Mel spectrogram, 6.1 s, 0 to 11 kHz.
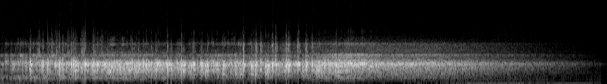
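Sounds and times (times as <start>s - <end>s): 
low croak texture in dungeon ambience: 0.0s - 5.7s.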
